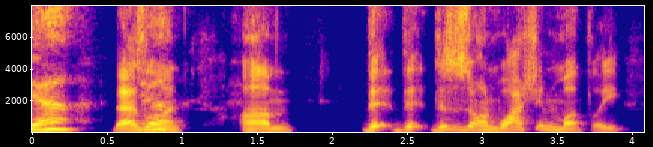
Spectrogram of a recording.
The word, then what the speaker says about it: Bazelon: Am I pronouncing Simon's Yeah, last name Baseline. correctly? Yeah. Yeah. Bazelon.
